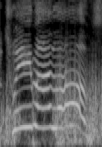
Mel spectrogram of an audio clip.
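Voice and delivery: very high, loud drawn-out coo; squealed, stretched endearment; affectionate call. Real, not acted. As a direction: sing it out to the little loves. Calls out affectionately to named pets.

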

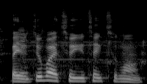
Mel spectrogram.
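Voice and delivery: usual speaking voice

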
